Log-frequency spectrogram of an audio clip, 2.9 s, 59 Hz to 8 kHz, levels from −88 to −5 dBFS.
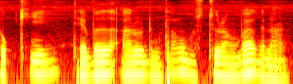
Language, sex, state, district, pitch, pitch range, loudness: Garo, male, Meghalaya, West Garo Hills, 105 Hz, 100-115 Hz, -16 LUFS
